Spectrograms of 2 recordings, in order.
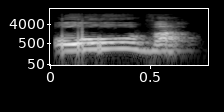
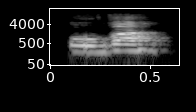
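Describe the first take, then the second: First: "Ova" as OH-va, long loud O; stress on first syllable. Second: "ova" as oh-VA, weight moved to VA; stress on second syllable. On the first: Teacher gives first option to learners, stress on first syllable of "Ova". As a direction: stretch and hit the O of "Ova", OH-va. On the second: Teacher gives the other option to learners, stress on second syllable of "ova". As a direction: keep the O short in "ova", land on VA. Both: Shown as a demonstration. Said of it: "two options of how it might be pronounced".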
